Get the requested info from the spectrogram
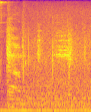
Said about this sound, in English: The air conditioning just kicked on.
